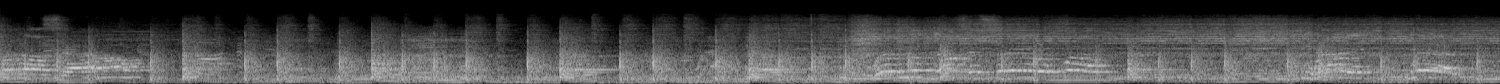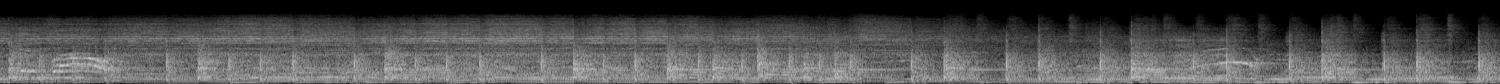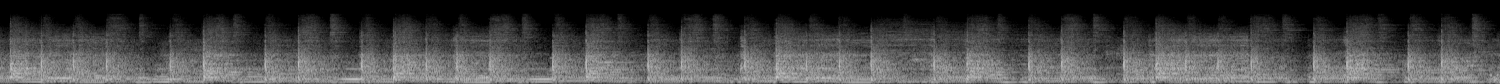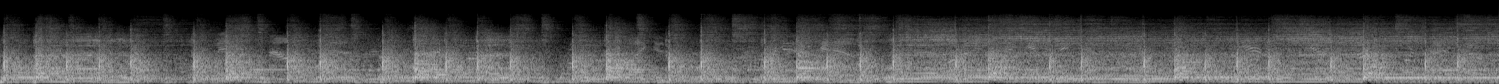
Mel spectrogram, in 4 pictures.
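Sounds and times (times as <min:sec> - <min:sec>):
drum kit: 0:00.0 - 0:59.9
electric guitar through amplifier: 0:00.0 - 0:59.9.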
